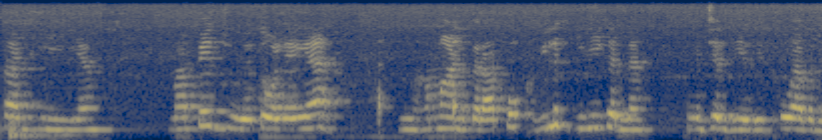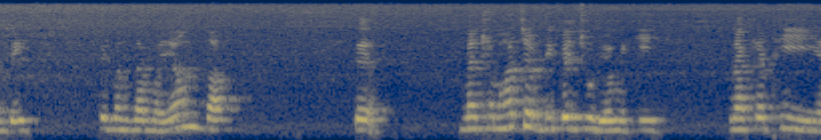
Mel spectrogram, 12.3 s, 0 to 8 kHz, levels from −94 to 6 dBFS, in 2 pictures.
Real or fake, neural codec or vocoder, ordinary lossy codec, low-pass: real; none; Opus, 64 kbps; 7.2 kHz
